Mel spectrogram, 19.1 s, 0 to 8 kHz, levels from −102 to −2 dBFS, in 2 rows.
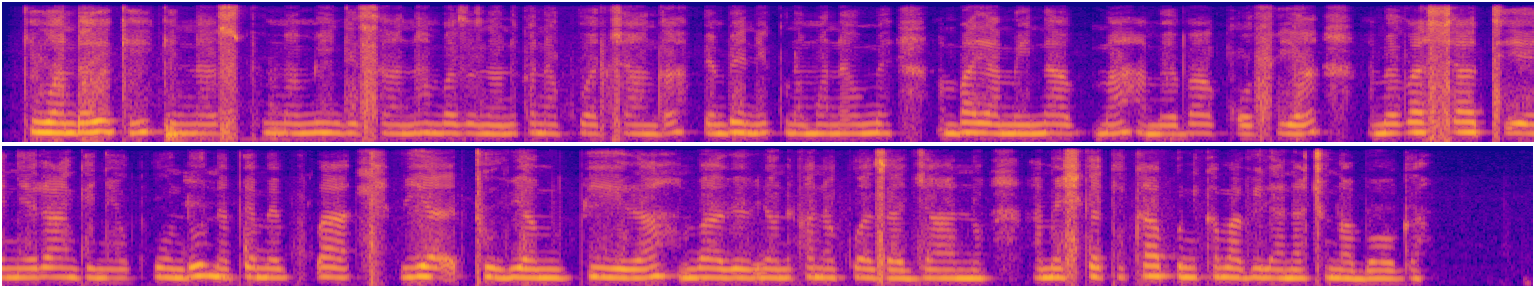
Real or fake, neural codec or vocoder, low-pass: real; none; 7.2 kHz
